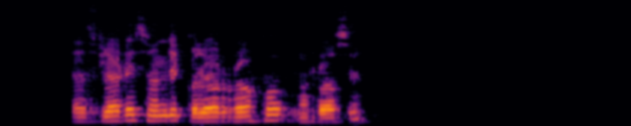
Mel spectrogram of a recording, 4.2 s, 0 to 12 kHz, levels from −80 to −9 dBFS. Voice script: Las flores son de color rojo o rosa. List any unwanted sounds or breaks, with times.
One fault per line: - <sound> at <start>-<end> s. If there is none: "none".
none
